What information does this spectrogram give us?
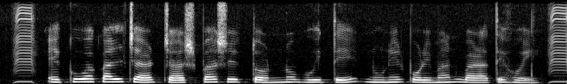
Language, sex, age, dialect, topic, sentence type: Bengali, female, 25-30, Rajbangshi, agriculture, statement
